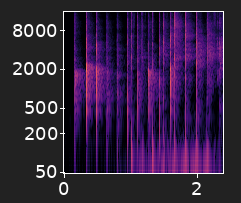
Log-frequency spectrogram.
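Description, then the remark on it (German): A quick burst of hand clapping for DEL player Patrick Reimer, the first to pass 350 goals, sharp regular claps at first that grow denser and overlapping, like a small group applauding, with no voices over it. “Erstmal Applaus für Patrick Reimer.”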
